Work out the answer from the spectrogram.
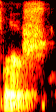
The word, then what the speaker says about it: Bursch: The author, John Bursch, first of all, am I pronouncing your name correctly? Is it Bursch? Yes, it's Bursch.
